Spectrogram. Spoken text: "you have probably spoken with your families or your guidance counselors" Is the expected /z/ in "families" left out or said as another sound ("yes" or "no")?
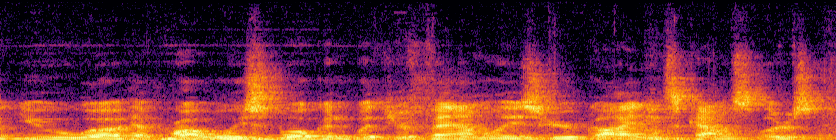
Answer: no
